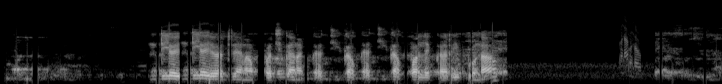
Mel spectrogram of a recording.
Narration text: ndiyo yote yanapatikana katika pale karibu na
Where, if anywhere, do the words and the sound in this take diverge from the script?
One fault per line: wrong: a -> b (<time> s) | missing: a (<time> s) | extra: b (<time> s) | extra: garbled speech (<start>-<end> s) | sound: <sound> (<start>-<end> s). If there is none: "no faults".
extra: ndiyo (1.8 s)
extra: katika (3.5 s)
sound: chirp (6.2-6.5 s)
